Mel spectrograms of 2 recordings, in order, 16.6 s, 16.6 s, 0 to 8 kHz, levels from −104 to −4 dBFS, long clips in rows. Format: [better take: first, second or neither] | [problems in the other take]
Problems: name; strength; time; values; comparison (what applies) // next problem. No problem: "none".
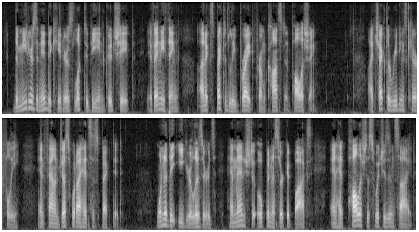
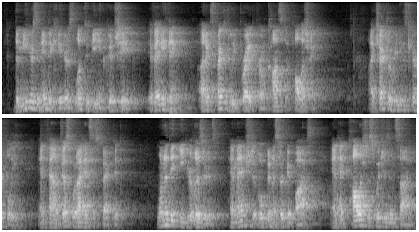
first | room echo; dies away in 0.9 s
